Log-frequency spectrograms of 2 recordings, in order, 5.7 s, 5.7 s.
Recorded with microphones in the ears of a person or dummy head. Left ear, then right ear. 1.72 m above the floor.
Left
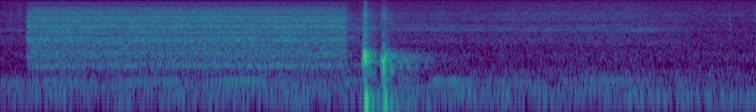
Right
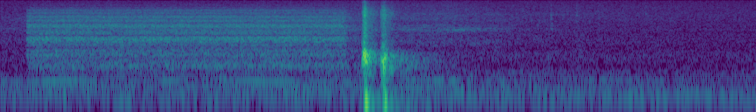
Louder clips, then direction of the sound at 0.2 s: Left 1 dB; 15° left (ahead or behind).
